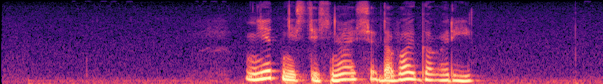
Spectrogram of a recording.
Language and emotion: Russian, sad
